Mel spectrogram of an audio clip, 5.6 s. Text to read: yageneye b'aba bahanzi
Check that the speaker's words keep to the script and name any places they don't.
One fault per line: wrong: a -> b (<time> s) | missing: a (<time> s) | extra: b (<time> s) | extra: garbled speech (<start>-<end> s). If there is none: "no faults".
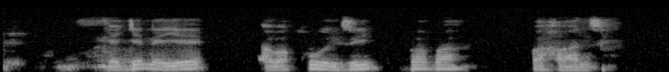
extra: abakunzi (2.2 s)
